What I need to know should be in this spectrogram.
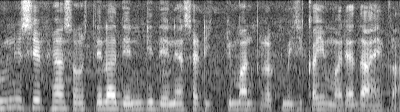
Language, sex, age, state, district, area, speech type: Marathi, male, 45-60, Maharashtra, Akola, rural, read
